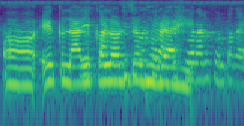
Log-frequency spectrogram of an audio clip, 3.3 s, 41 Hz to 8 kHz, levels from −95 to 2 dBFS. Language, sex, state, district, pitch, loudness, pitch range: Marathi, female, Maharashtra, Washim, 270 Hz, -13 LUFS, 245-275 Hz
